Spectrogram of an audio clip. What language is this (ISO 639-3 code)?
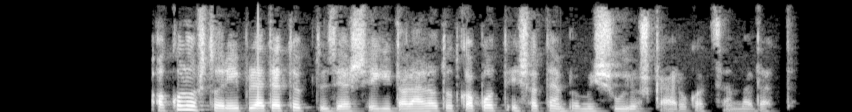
hun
